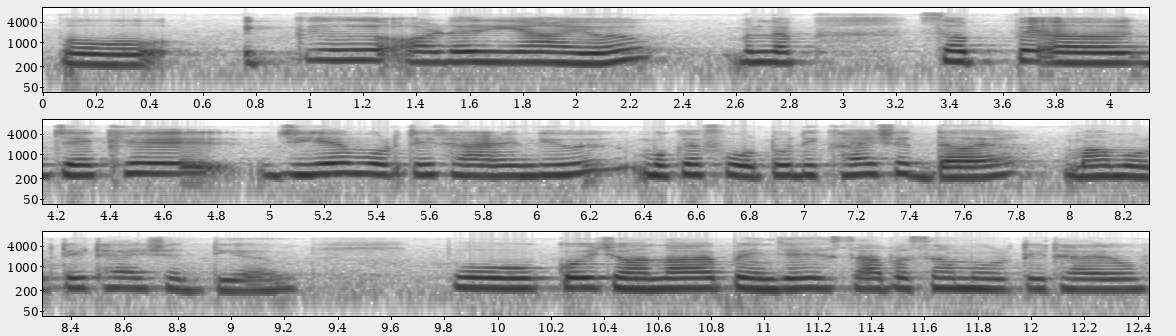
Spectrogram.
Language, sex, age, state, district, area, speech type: Sindhi, female, 18-30, Gujarat, Surat, urban, spontaneous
